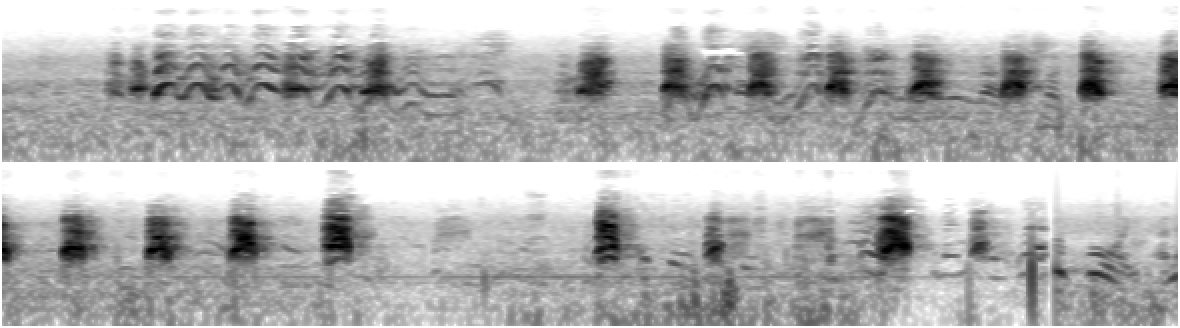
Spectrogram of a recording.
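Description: Border terrier on a lead whining with wavering, high cries, then barking over and over at about two barks a second, pausing, and barking a few more times near the end: the reactive barking of a dog that reacts badly to other dogs.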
